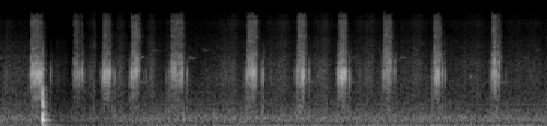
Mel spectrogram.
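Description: Screwdriver tightening a worm-drive hose clip (Jubilee clip) on the water pump's hose: a string of about eleven short scrapes, roughly one every half second. The first is the loudest and ends in a falling squeak.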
